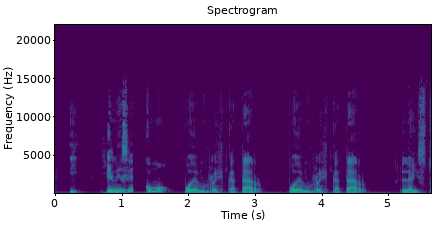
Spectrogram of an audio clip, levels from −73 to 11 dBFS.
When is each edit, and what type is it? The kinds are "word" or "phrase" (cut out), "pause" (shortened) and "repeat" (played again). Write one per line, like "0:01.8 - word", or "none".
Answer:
0:01.2 - word
0:03.4 - repeat

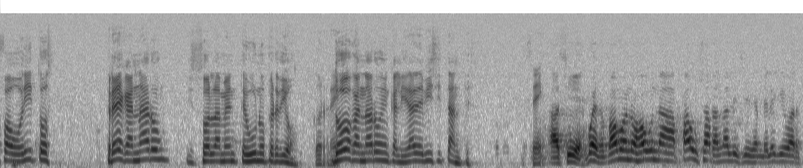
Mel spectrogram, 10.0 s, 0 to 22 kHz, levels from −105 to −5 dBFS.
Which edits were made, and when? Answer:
0:08.9 - phrase

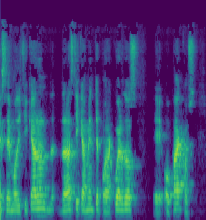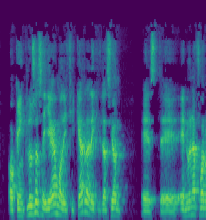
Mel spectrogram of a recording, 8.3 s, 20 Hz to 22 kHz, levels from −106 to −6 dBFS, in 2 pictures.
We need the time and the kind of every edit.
none

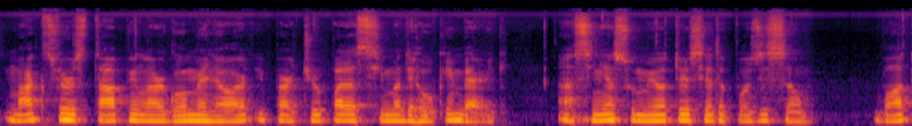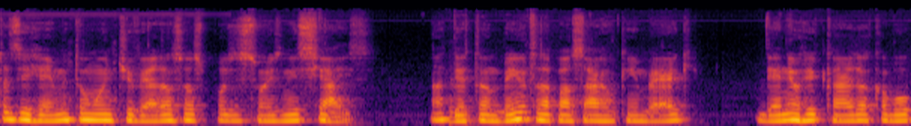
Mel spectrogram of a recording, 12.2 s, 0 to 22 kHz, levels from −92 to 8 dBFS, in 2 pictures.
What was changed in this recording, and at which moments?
0:09.1 - word

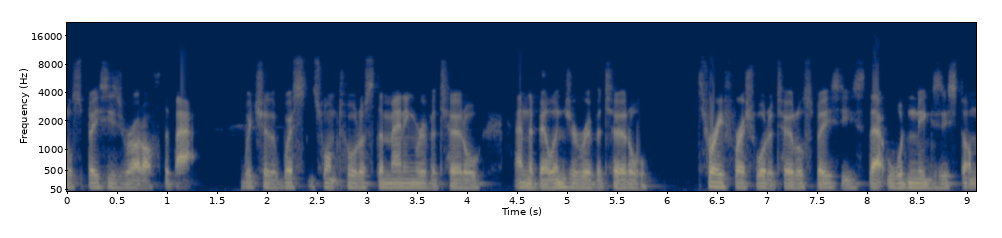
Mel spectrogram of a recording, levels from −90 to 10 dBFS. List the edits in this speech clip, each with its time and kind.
none

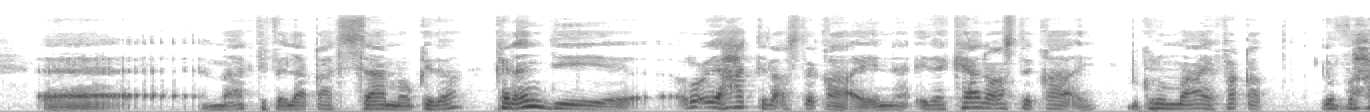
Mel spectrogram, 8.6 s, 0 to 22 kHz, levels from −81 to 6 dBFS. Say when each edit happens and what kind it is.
0:03.0 - pause
0:06.9 - pause

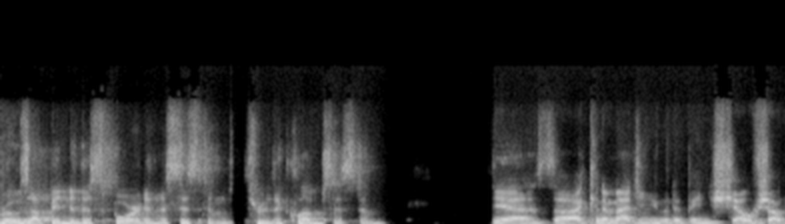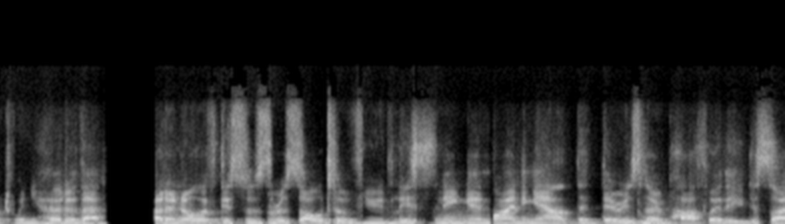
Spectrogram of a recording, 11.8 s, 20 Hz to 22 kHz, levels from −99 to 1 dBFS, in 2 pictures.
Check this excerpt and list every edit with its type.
none

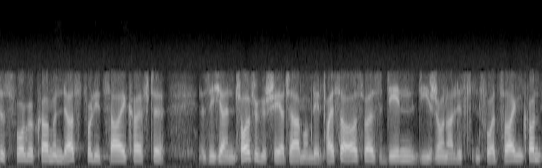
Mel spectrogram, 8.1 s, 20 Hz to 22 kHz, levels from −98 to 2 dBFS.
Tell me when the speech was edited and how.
none

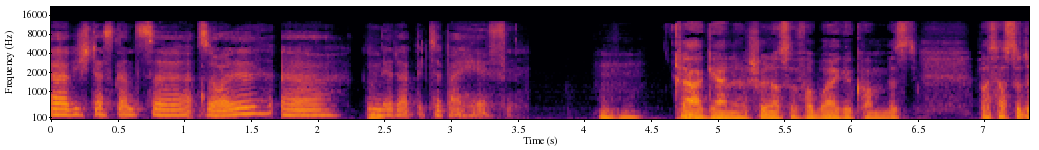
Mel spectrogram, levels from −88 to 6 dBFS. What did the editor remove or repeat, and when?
0:01.1 - word
0:02.4 - word
0:04.5 - pause

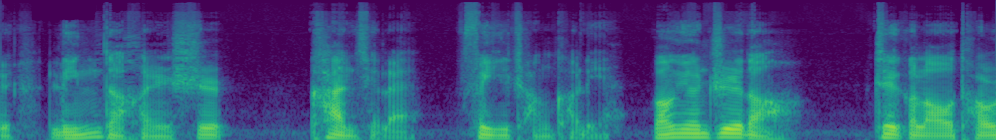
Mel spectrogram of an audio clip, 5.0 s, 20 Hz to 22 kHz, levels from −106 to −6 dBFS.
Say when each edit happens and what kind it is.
0:02.2 - pause
0:03.1 - pause

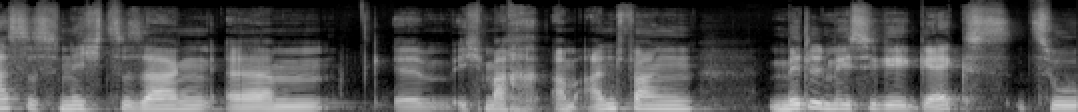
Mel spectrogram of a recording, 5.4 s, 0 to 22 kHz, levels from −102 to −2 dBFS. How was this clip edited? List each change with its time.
none

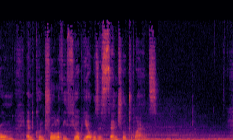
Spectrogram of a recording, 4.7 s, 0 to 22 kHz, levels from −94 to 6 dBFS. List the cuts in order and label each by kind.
0:02.6 - word

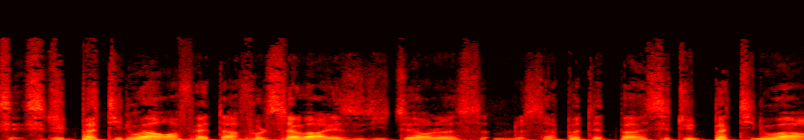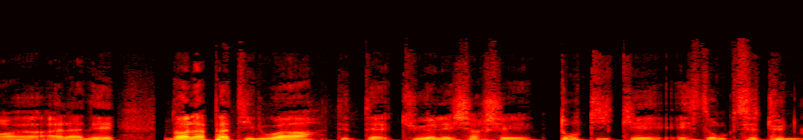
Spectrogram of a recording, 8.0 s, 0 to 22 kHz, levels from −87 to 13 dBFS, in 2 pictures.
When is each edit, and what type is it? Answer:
0:02.5 - word
0:04.8 - pause
0:06.7 - pause

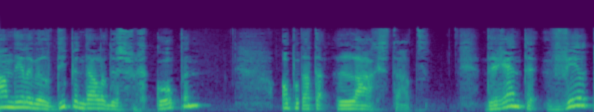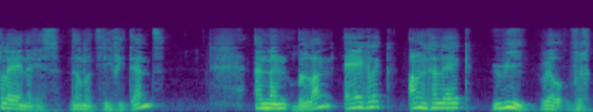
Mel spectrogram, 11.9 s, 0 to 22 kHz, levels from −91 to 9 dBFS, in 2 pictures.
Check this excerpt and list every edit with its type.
0:03.0 - word
0:03.3 - word
0:06.9 - word
0:08.9 - word
0:10.0 - pause

